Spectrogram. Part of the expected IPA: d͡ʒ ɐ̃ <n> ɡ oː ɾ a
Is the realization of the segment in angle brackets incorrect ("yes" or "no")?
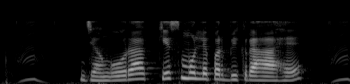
yes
